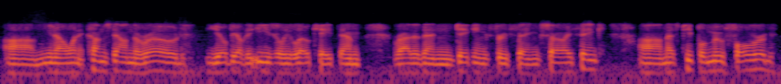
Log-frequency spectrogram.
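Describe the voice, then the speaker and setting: A man, a moving company owner, speaking on a phone interview, halting with many ums and restarts. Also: fairly low pitch, fairly even intonation. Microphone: phone line. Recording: phone line audio.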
